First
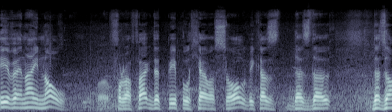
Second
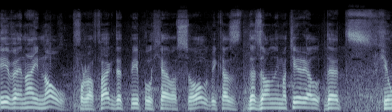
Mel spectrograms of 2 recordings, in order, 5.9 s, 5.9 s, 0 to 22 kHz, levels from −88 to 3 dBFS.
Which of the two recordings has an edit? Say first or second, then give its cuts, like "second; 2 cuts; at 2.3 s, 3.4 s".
second; 3 cuts; at 1.0 s, 3.6 s, 4.8 s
